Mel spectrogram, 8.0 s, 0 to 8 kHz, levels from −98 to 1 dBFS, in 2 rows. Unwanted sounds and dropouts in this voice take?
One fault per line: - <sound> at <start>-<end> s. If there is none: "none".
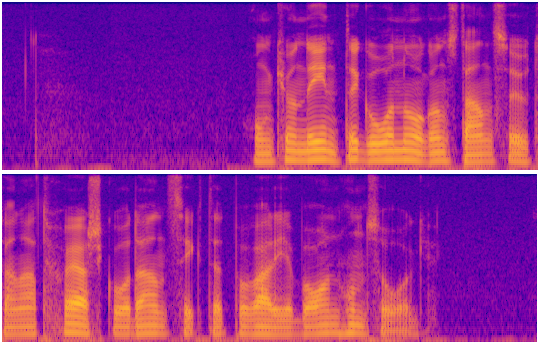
none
